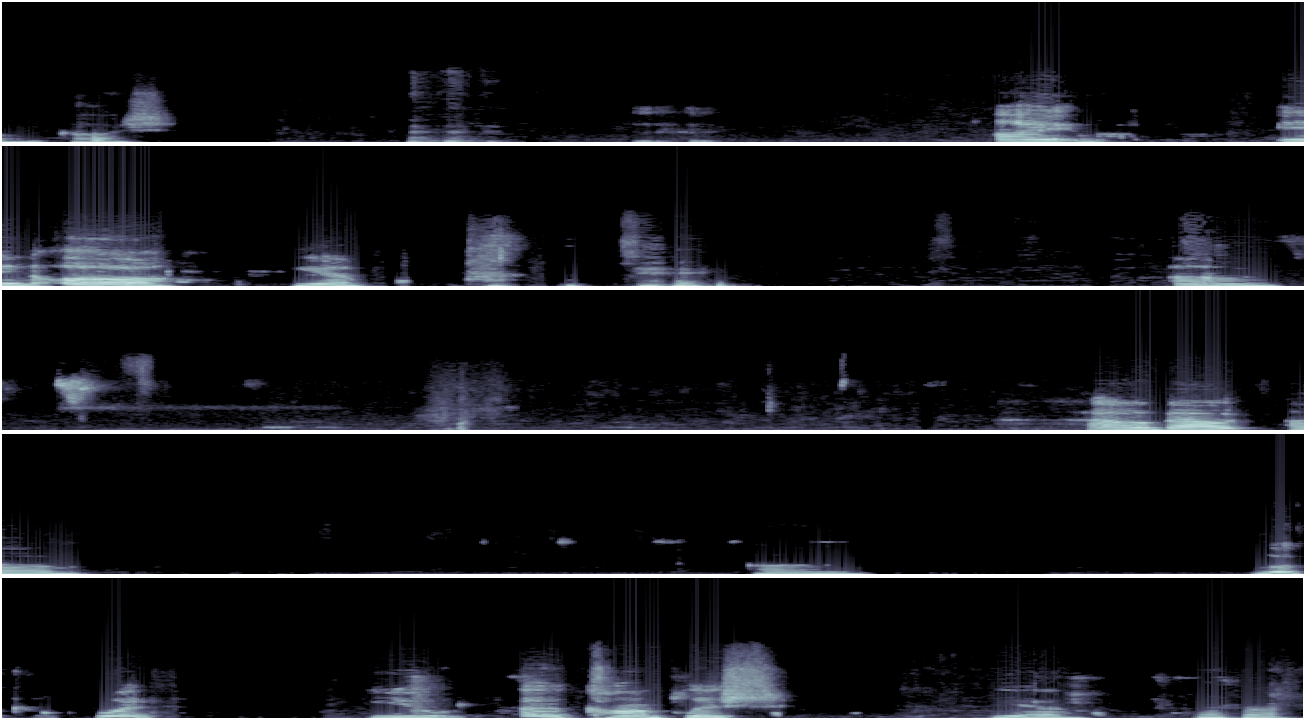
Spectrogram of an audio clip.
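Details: Real adult member of an aphasia support group, speaking in an online group session; aphasia.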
